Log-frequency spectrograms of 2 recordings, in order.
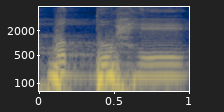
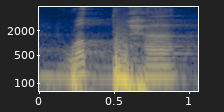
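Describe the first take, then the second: First: The final vowel is raised close to e. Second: The final vowel is a plain open a. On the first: "pakai imalah" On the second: "riwayat Hafiz An-Nasim yang sering kita baca"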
